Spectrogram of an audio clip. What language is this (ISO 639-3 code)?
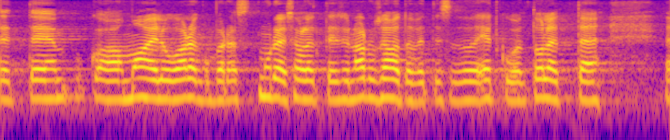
est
